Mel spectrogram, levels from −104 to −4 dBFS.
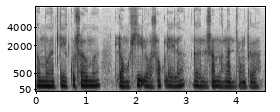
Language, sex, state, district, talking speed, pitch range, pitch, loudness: Wancho, male, Arunachal Pradesh, Longding, 195 wpm, 115-125 Hz, 120 Hz, -16 LUFS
